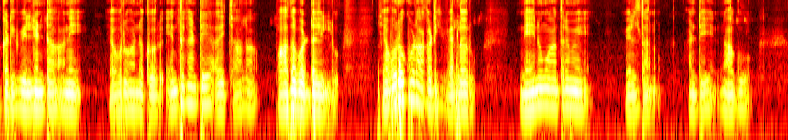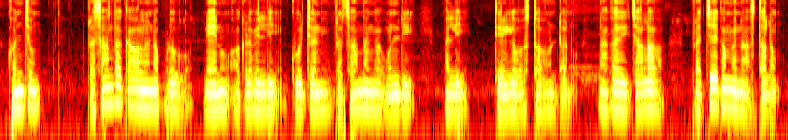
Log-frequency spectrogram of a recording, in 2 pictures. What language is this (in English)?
Telugu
